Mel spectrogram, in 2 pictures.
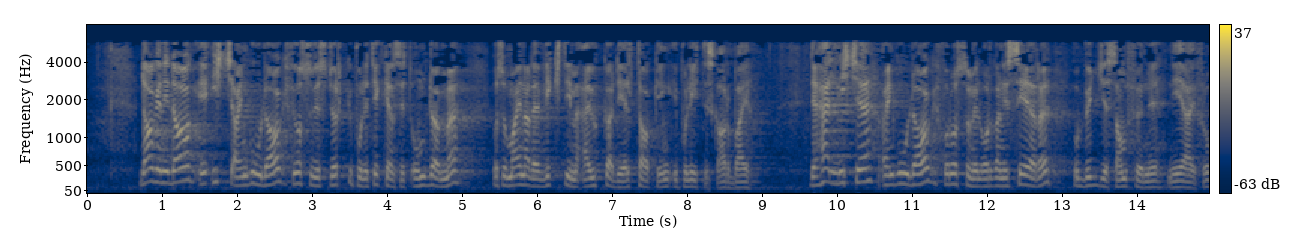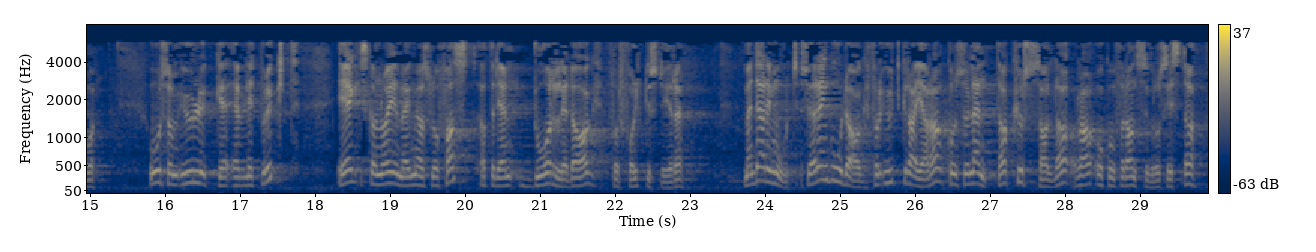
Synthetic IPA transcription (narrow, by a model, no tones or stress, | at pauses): d̪ɑːɡəniːd̪ɑːɡɛʔɪçːəæɪnɡuːd̪ɑːɡfɔsɔʋɪlst̪ʏɾkəpʰʊlɪt̪ʰɪkːənsɪt̪ʊmd̪ɔməɔsɔmːæɪnəd̪ɛæɾʋɪkt̪ɪmɛ̰ːʔɑʉkɑd̪eːlt̪ʰɑːkɪŋiːpʰʊliːt̪ɪskɑɾbæɪ | d̪ɛæːɦɛlːəɾɪçːəæɪnɡuːd̪ɑːɡfɔɾɔsːɔmʋɪlɔɾɡɑnɪseːɾəobʏɡːəsɑmfʉnːəneːɑɪfɾoː | uːɾsɔmʉːlʏkːəʔɛɾblɪt̪̚bɾʉkt̪ | ɛɡskɑnœʏəmeːɡmɛoːsloːfɑst̪ɑt̪̚d̪ɛɾæɪnd̪oːɾlɪd̪ɑːɡfɔɾfɔlkəst̪yːɾə | mɛnd̪æɾɪmuːt̪sɔæd̪ɛæɪnɡuːd̪ɑːɡfɔɾʉːt̪ɡɾæɪɑɾɑkʰʊnsʉlɛnt̪ɑkʰʉɾshɑld̪ɑɾɑʔɔkʊnfəɾɑnsəɡɾʊsɪst̪ɑ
